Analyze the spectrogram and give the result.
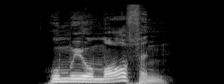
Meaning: inflection of homöomorph: 1. strong genitive masculine/neuter singular 2. weak/mixed genitive/dative all-gender singular 3. strong/weak/mixed accusative masculine singular 4. strong dative plural
- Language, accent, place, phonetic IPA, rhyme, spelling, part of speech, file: German, Germany, Berlin, [ˌhomøoˈmɔʁfn̩], -ɔʁfn̩, homöomorphen, adjective, De-homöomorphen.ogg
